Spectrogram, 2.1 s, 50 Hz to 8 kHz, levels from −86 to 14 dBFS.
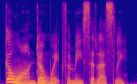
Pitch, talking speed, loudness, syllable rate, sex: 200 Hz, 230 wpm, -17 LUFS, 4.9 syllables/s, female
